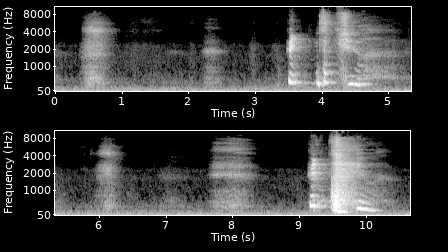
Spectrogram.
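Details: Morning allergy sneezing: a run of several strong, forceful sneezes with sharp in-breaths between them.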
